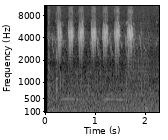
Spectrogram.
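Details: A Northern Rough-winged Swallow sings on Sauvie Island, Oregon: seven harsh, buzzy notes in a quick even series, about four per second, over a faint hiss.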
